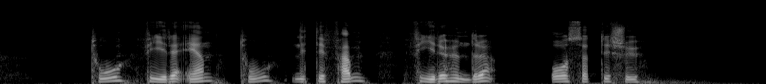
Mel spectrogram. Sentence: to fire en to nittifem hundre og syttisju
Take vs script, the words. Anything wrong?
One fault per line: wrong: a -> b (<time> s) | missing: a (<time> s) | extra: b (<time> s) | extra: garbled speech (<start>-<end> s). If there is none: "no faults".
extra: fire (4.2 s)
